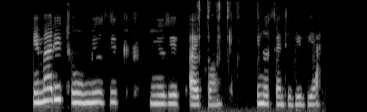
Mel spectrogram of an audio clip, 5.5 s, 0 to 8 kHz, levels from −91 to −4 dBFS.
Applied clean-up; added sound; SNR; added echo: neural mask model DeepFilterNet 3.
